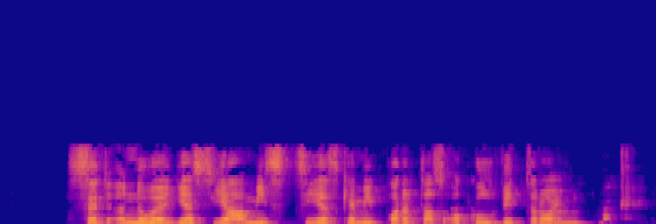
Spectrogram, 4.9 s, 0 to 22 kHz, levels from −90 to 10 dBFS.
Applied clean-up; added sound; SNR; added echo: neural mask model DeepFilterNet 3.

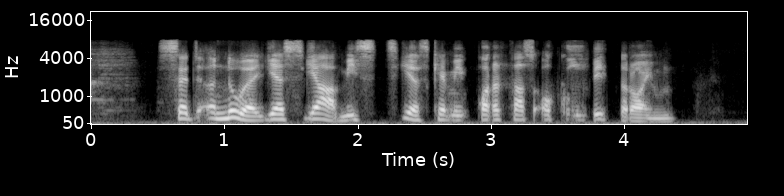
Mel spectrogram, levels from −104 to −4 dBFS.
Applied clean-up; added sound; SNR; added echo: neural diffusion model UNIVERSE++.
